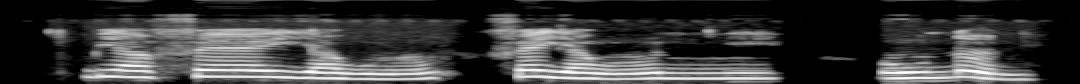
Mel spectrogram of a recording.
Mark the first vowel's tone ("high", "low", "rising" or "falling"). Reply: high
